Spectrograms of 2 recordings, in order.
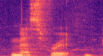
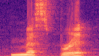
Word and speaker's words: Mesprit: mess for it so how do you say it then mess brit desperate oh okay yeah it sounds right you didn't even know how to pronounce it no i always called it mess for it i was talking it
